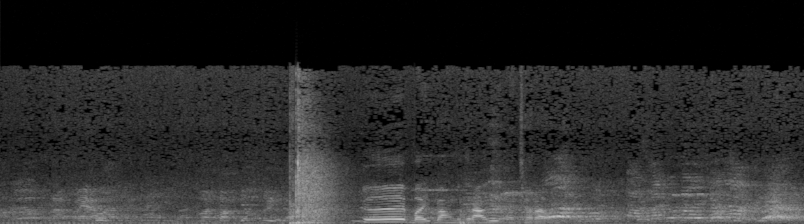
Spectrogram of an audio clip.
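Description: Young men shout to one another during play.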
